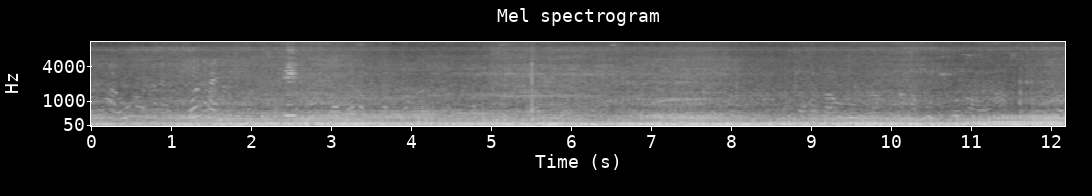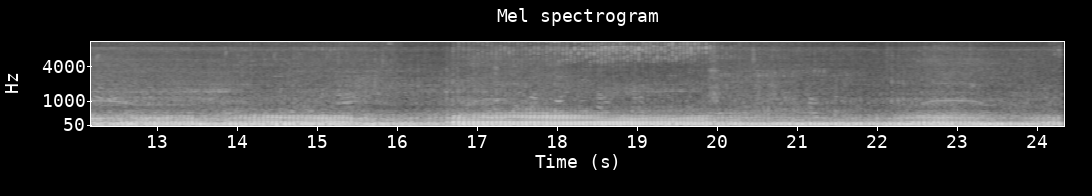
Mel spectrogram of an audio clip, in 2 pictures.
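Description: Motorcycles crawl through a jammed road crowded with mourners, making a continuous low engine rumble and drone nearby. The noise swells as machines pass close, and someone talks over it.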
